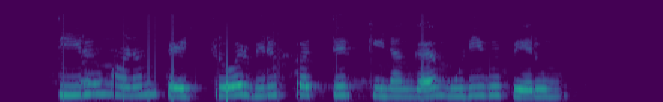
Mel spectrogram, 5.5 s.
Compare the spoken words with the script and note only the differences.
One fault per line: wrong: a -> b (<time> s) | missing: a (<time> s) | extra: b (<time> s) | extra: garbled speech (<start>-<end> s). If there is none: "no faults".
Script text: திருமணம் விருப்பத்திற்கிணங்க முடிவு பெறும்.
extra: பெற்றோர் (1.4 s)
